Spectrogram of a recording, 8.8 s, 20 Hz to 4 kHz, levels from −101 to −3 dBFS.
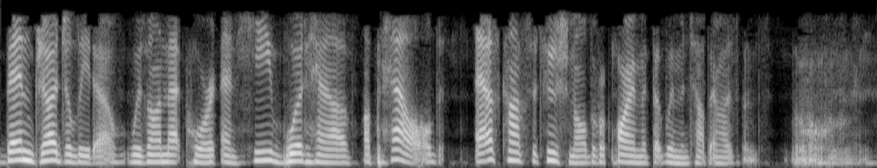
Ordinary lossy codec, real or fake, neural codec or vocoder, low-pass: MP3, 32 kbps; fake; autoencoder, 44.1 kHz, a latent of 192 numbers a frame, MeloTTS; 3.6 kHz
